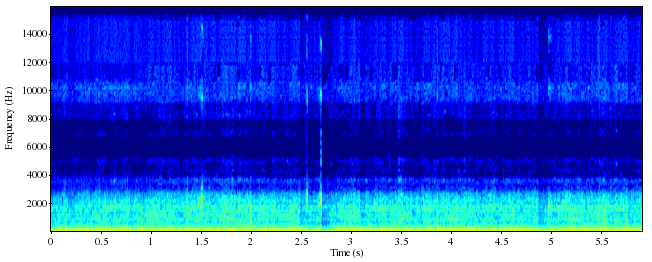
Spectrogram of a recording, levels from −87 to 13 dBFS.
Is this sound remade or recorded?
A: recorded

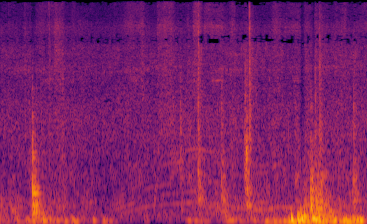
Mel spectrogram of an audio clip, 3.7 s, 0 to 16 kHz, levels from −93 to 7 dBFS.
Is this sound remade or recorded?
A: recorded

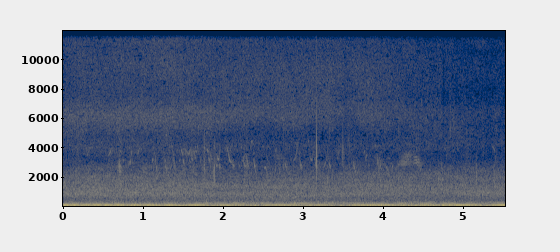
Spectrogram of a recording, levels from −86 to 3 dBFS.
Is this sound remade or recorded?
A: recorded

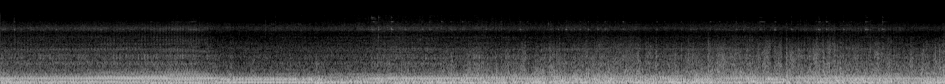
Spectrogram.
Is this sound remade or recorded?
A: recorded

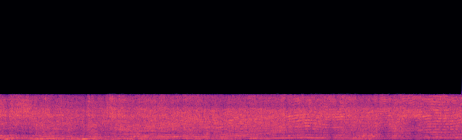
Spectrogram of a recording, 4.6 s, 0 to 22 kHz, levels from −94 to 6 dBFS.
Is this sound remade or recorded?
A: recorded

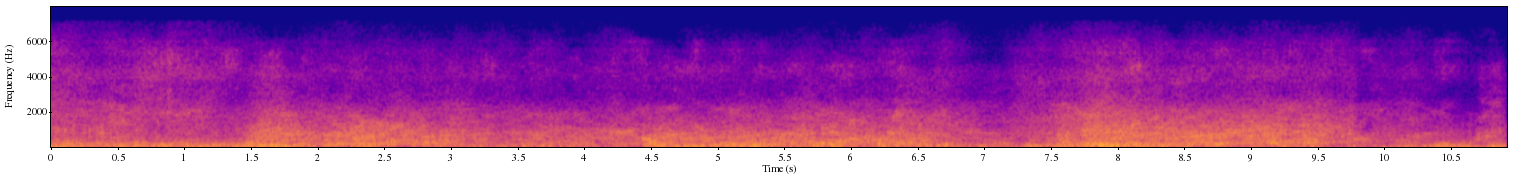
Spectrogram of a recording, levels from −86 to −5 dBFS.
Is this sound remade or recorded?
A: remade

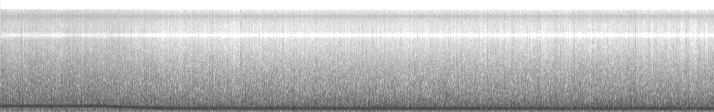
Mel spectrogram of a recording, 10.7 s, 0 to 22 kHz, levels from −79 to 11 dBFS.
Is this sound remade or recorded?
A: recorded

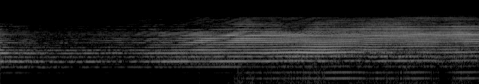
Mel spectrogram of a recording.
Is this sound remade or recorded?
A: recorded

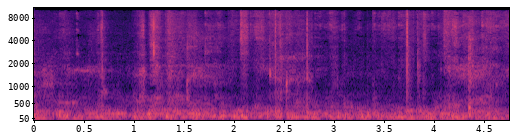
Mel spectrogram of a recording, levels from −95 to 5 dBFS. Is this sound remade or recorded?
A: remade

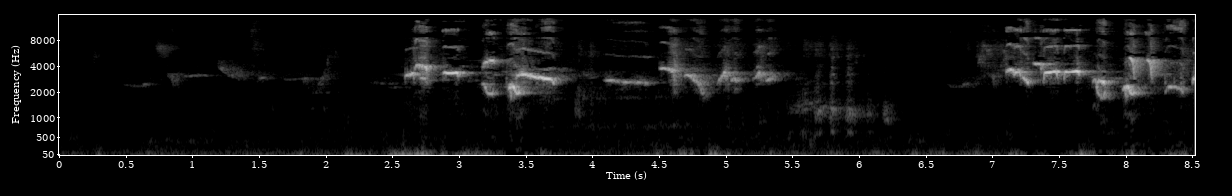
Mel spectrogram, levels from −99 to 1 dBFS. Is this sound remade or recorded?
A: remade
